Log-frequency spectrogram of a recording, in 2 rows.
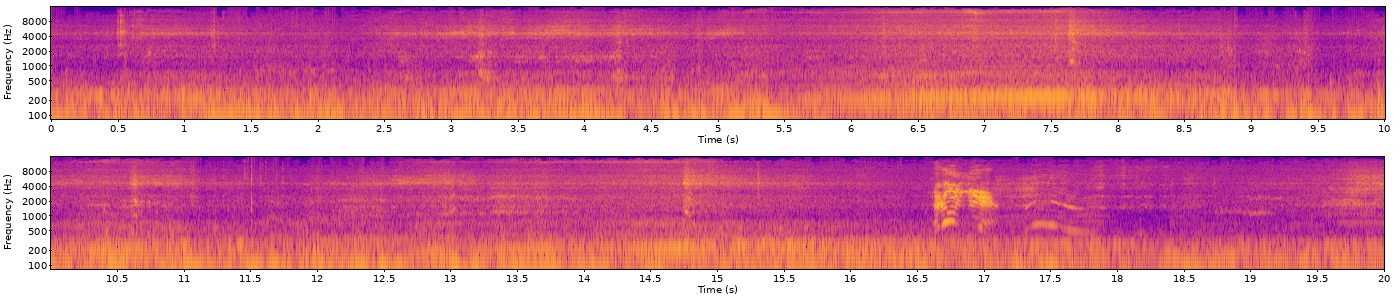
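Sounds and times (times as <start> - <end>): car engine revving: 0.4 - 20.0.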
